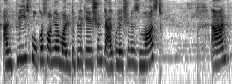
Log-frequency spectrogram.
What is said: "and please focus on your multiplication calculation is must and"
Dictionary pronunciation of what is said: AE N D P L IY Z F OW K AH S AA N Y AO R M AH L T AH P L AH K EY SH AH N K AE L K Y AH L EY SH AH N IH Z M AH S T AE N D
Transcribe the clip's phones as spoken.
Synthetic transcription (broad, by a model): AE N D P L IY Z F OW K AH S AA N Y AO R M AH L T AH P L AH K EY SH AH N K AE L K Y AH L EY SH AH N IH Z M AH S T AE N D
